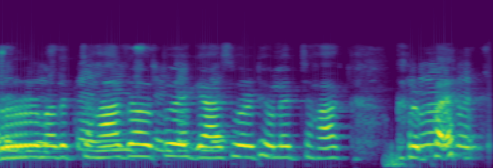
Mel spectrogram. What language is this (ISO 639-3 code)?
mar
